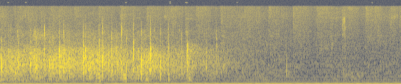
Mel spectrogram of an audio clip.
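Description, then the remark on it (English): An audience at a church service applauds a deacon: a dense, fairly soft patter of many hands clapping for about three seconds, then thinning out and fading away, leaving a low steady hum. “Round of applause for”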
